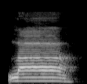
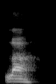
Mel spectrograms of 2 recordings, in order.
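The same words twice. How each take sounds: First: 拉 held long, high and loud; loud, high, sustained 拉; long sound LA. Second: 拉 cut short; short 拉 with no held vowel. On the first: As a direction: stretch 拉 out to show the long vowel. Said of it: "长音，就是". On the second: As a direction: say 拉 as a brief syllable. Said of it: "短的". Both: Shown as a demonstration.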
